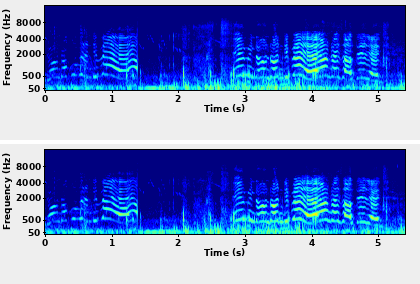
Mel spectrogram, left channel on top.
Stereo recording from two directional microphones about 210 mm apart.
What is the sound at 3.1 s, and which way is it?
Vehicle, 10° right (ahead or behind).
